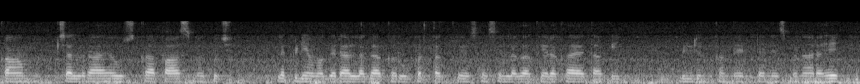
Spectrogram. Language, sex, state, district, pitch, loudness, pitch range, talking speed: Hindi, female, Rajasthan, Bikaner, 130 Hz, -18 LUFS, 130-135 Hz, 160 wpm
